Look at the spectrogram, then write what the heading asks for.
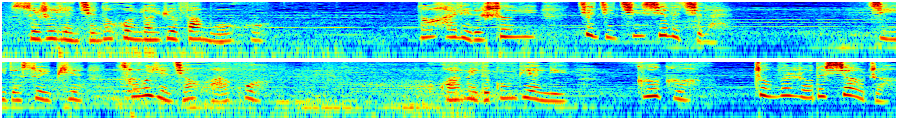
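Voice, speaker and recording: A female actor performs a young heroine recounting her own fantasy adventure. Her voice is high, earnest and expressive in scripted dramatic narration. Music plays beneath it. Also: moderate pace, long pauses, close to an everyday voice. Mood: wistful, grave.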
